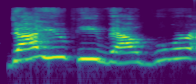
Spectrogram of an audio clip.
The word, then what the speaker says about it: Djúpivogur: I know, and believe it or not, this is how you pronounce these. Djúpivogur, Iceland, the Westman Islands, and Reykjavik.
